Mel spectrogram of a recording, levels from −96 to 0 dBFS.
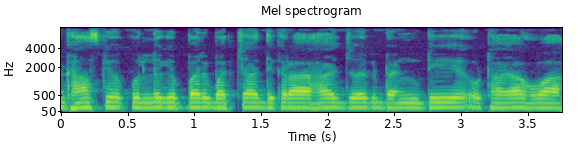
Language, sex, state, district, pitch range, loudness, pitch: Hindi, male, Haryana, Rohtak, 130-135 Hz, -16 LUFS, 130 Hz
